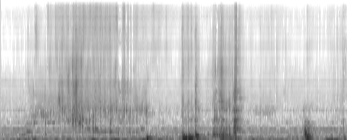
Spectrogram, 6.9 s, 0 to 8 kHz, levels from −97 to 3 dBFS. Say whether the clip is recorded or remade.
remade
